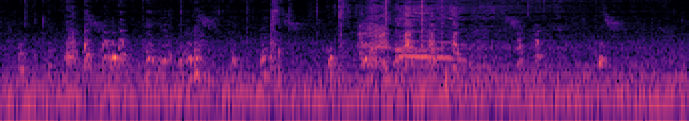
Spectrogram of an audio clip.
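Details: A Swedish Flower rooster courting a hen gives soft, quick clucks several times a second, with one longer drawn-out note in the middle, over a steady background rumble.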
